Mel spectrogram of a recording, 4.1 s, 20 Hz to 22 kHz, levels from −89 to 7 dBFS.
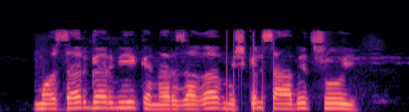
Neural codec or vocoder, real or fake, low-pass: none; real; 7.2 kHz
